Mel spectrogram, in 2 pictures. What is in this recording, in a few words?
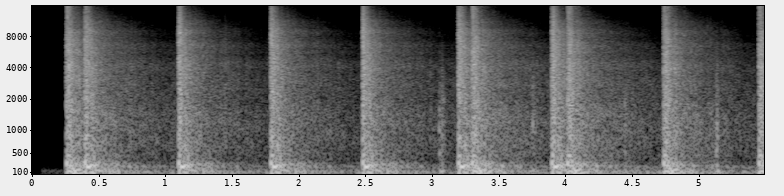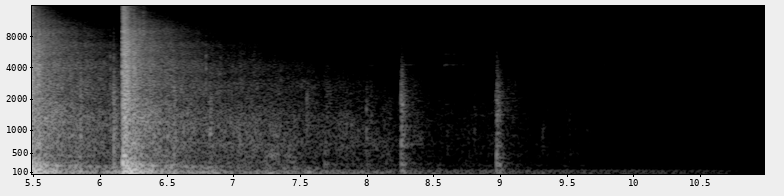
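Warfare, Scimitar, Firing On Automatic; BBC Sound Effects Library; Explosions Guns Alarms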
